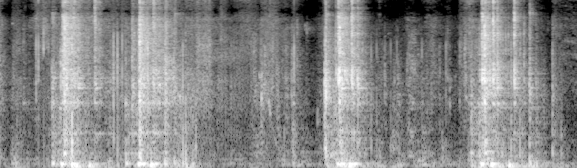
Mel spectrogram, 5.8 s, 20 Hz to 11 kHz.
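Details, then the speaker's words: 2006 Honda CRF100F dirt bike: repeated cranking attempts bring loud, harsh clicking and knocking bursts; after the repair it no longer clicks or knocks. "If you guys didn't hear, it's making a big loud clicking noise. So, I'll be showing you how to fix that."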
